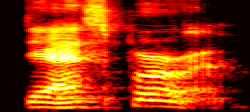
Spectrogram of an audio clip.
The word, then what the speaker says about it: diaspora: word spelling it is d-i-a-s-p-o-r-a um that's the spelling of the word and the pronunciation of the word is diaspora okay so diaspora and so basically it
